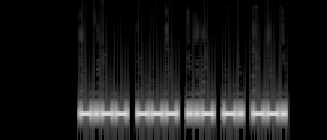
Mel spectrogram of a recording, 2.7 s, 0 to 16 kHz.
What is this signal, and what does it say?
Morse code, heard as a keyed tone, about 40 wpm, 700 Hz. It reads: YOUNG
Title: Sentences from Top 400 Words - New Word Drill - 40wpm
